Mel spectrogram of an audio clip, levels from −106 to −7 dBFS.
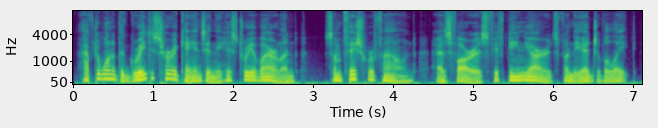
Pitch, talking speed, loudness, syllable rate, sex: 105 Hz, 220 wpm, -20 LUFS, 6.2 syllables/s, male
